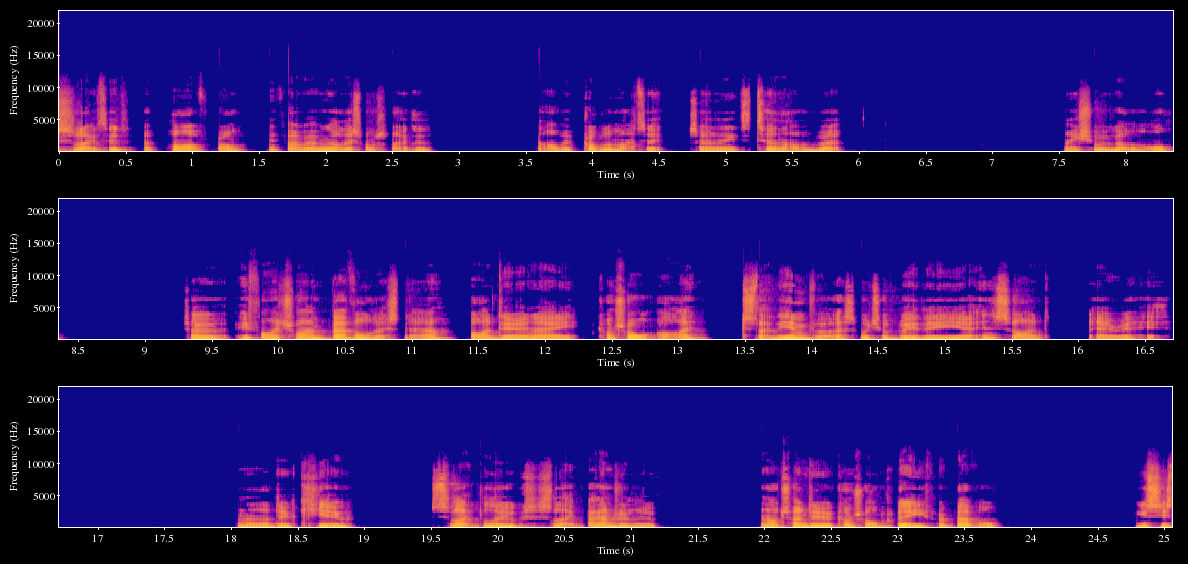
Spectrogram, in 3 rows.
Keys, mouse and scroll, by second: 1.8-2.2 ctrl+scroll up 1, 2.2 ctrl+middle click, 2.9 ctrl+scroll up 1, 2.9 ctrl+middle click, 3.3 middle click, 5.1-6.9 shift+drag, 7.9 scroll up 1, 8.1 middle click, 9.1-10.1 ctrl+middle drag, 10.6 scroll up 1, 10.7 middle click, 12.9 ctrl+i, 14.7 middle click, 16.7 middle click, 18.5 q, 22.8 ctrl+b.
